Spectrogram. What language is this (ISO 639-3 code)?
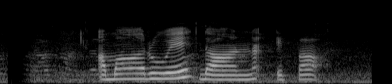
sin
